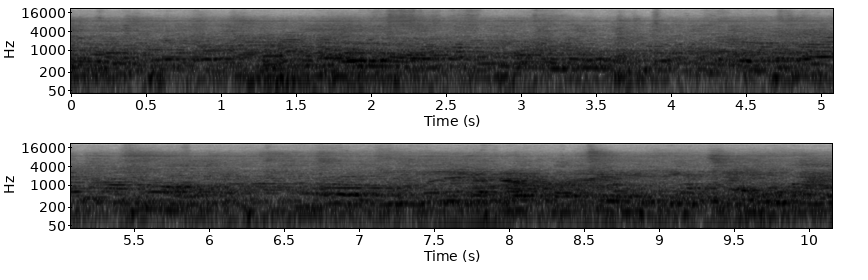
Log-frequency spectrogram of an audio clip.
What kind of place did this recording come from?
crowded indoor space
